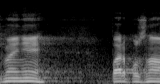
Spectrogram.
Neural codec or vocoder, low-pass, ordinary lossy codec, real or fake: none; 14.4 kHz; Opus, 24 kbps; real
